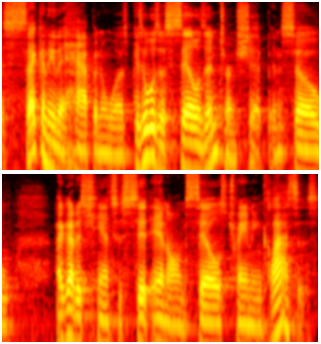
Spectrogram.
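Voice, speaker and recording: This is a plain, everyday voice from a man with an American accent, fairly low in pitch. The recording is very clean, with a silent background. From Southern California, San Diego. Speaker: sales author. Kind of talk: interview.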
